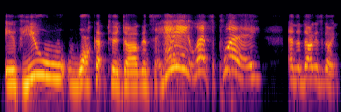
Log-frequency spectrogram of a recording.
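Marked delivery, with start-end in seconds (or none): 2.0-3.3 high, slow and gushing; overeager greeting. Retold or imitated. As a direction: sing it out way too keen at the dog. Person greeting a shy dog loudly.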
